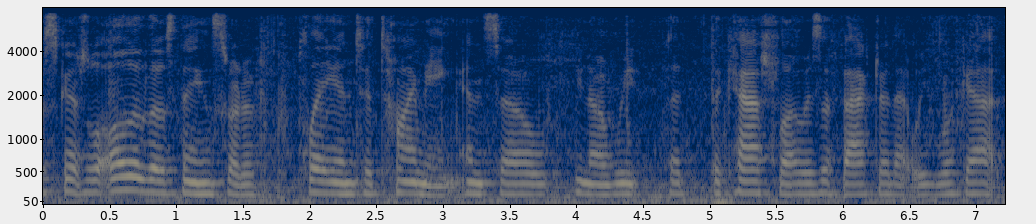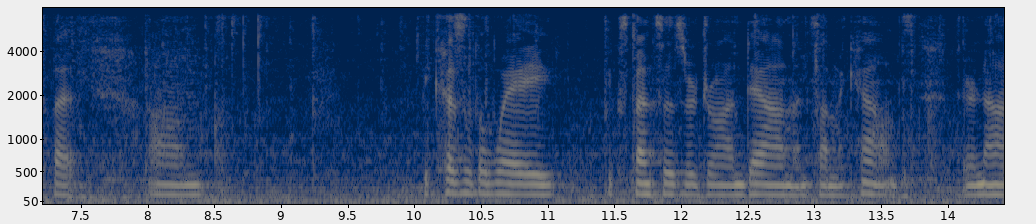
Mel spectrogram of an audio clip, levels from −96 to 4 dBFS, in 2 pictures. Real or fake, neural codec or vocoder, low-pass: fake; codec, 16 kHz, 8 kbps, FreqCodec, larger model; 7.2 kHz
